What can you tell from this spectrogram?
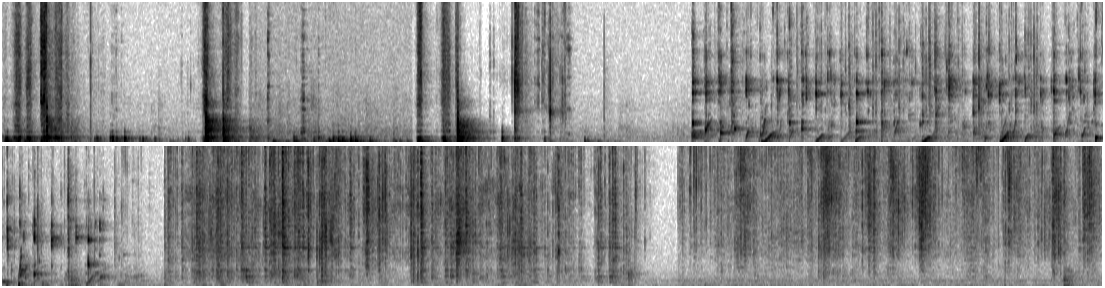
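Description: A chef's knife chops through a raw sweet potato onto a wooden cutting board, with several sharp strokes over the first five seconds. Olive oil is then drizzled onto a baking tray with small drips and splatters. After that, coarse salt and chilli flakes patter onto the tray in two stretches of fine grainy hiss.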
